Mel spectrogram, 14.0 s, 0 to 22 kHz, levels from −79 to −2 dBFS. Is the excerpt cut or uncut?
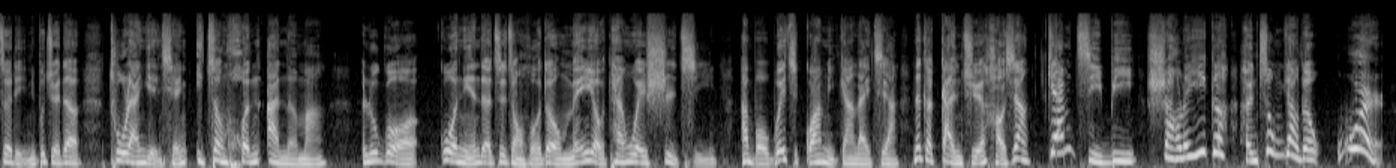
cut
